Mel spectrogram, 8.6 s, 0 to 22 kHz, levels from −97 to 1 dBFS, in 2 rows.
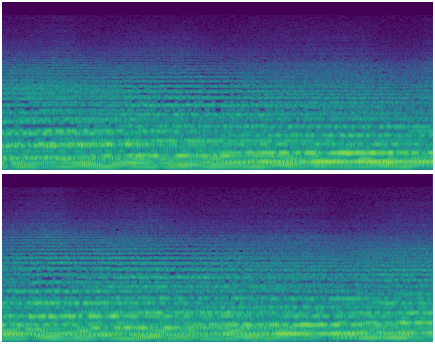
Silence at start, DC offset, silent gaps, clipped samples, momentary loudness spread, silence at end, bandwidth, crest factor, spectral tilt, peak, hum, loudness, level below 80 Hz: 0 s; under 0.1%; none; under 0.1%; 4 LU; 0 s; 7 kHz; 12 dB; -8.5 dB/octave; -10 dBFS; none; -23 LUFS; -48 dBFS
